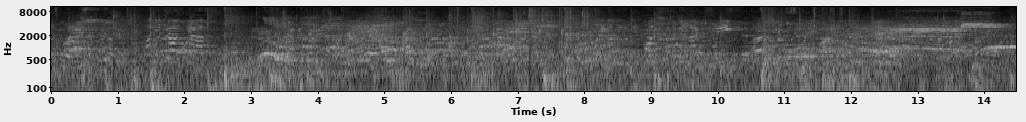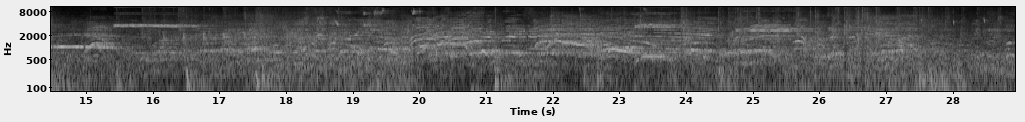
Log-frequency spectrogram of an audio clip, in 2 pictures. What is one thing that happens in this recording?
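Young women call out and shout to each other in a large echoing hall.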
